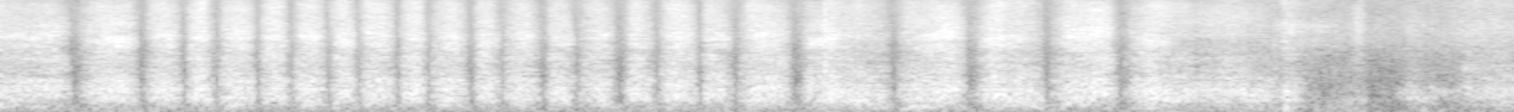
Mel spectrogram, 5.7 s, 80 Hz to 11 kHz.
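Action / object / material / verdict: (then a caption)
scrape / foam microphone windscreen / foam / none. Fingers rub and scratch a black foam windscreen covering the right ear of a binaural microphone. About 17 quick, rhythmic scratching strokes, each a dry, breathy rasp centered in the low mids with bright hiss on top. The strokes blur into a softer, uneven rustle near the end.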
